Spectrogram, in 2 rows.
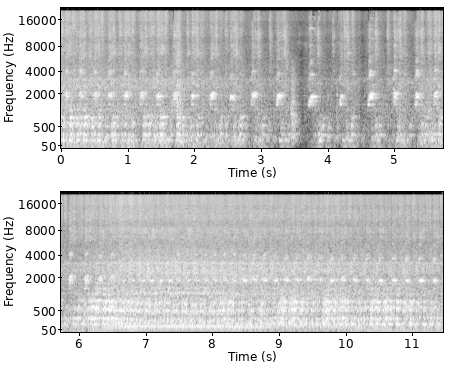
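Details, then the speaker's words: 1972 Range Rover A-suffix V8 during restoration, flooded and hard to start, spark plug just refitted: several seconds of choppy rhythmic cranking, then catches and settles into a steady run. "so that's why these things can be a pain in the ass to start when they're flooded but at least I know now that he's flooded"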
